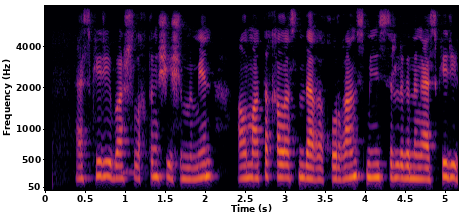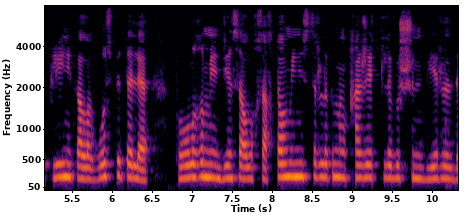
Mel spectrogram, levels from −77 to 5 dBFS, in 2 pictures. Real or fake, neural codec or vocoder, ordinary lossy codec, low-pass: real; none; none; none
